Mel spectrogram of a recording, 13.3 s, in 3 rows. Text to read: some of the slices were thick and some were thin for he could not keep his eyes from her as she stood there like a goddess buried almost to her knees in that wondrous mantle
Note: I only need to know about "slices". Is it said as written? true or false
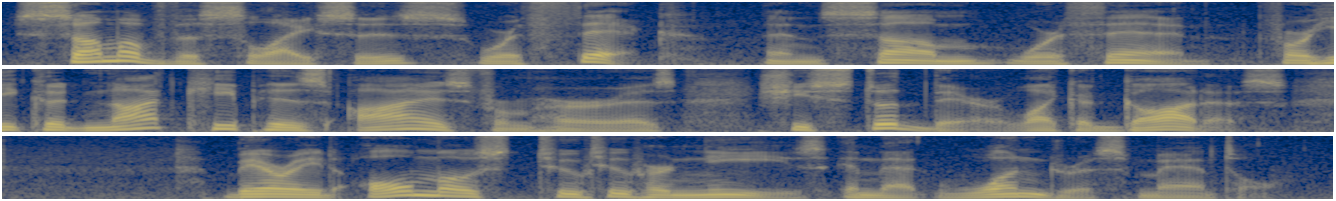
true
